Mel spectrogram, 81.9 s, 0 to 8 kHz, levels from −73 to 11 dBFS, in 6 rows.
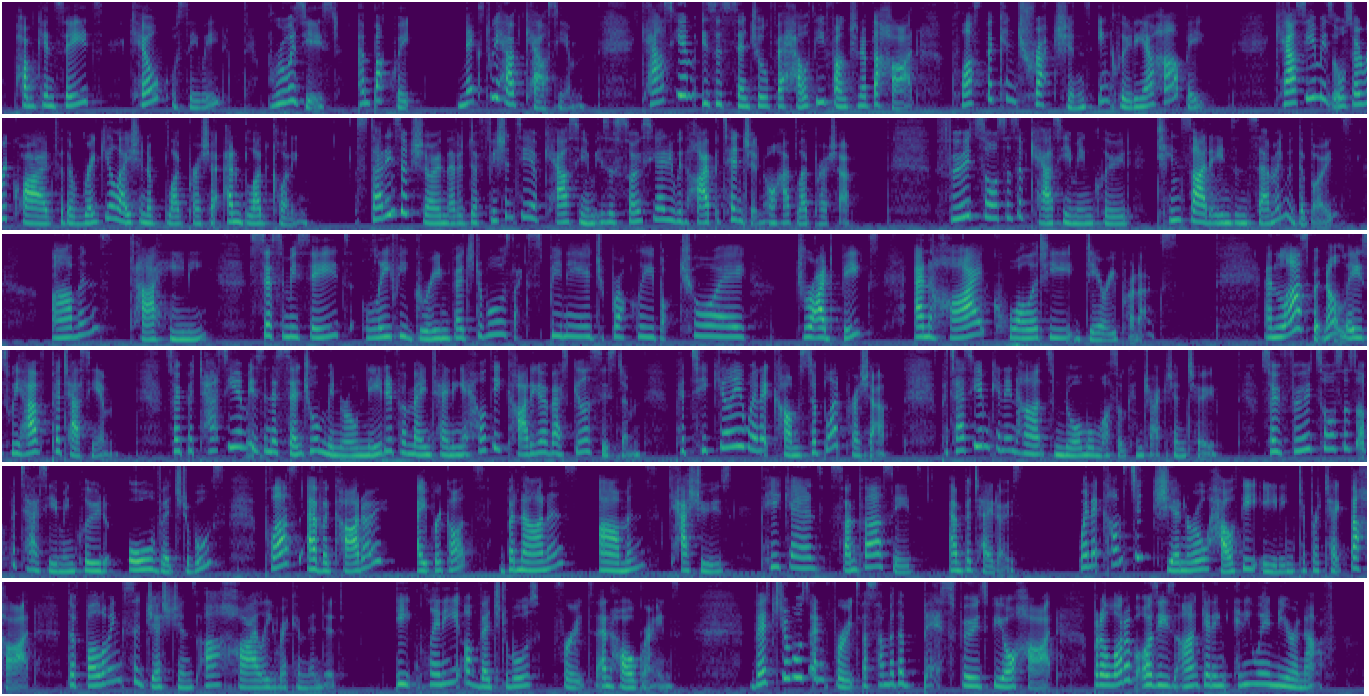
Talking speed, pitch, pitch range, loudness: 140 wpm, 230 Hz, 200-285 Hz, -25 LUFS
